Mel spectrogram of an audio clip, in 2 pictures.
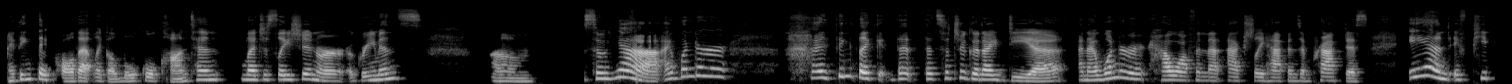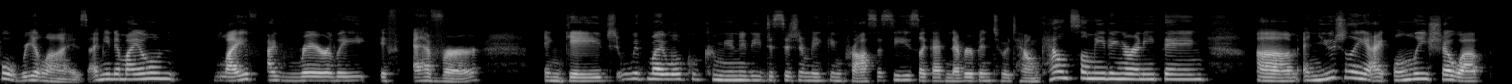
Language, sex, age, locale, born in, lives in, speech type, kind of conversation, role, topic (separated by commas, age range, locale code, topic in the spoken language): English, female, 45-49, en-US, United States, United States, conversation, unstructured, none, Do you think tourism helps or harms local communities?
